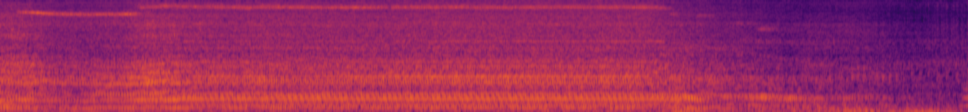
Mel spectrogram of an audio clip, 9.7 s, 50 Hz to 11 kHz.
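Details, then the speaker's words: International Harvester truck with a 6-71 Detroit two-stroke diesel running steadily on a roughly 60-degree day; a thin, high supercharger blower whine rides over the gruff engine note, normal for this engine. "or not you can hear it, but you can sure hear the blower whining."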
